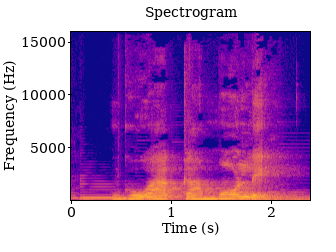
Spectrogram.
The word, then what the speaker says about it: guacamole: prepared as snacks or as a light dinner guacamole guac guacamole guac guacamole is fresh as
